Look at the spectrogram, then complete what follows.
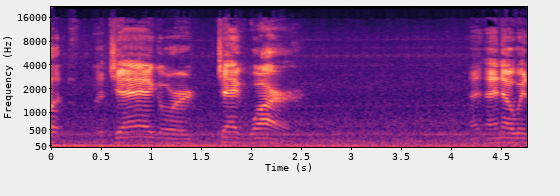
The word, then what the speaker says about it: Jaguar: In the US, we either we either call it a Jag or Jaguar. I know we not we don't pronounce it correctly. Jaguar. So, the second part of the word sounds more like wire.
